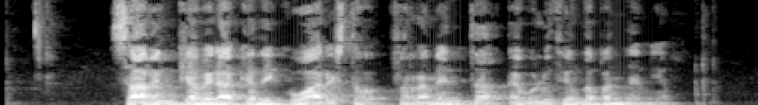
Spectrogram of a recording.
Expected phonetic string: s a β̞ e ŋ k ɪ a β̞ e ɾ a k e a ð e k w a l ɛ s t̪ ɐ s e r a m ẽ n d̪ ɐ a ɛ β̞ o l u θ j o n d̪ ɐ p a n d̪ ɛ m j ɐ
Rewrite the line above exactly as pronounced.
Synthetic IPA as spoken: s a β̞ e ŋ k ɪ a β̞ e ɾ a k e a ð e k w a ɾ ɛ s t̪ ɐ f e r a m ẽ n t̪ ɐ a e β̞ o l u θ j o n d̪ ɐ p a n d̪ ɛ m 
